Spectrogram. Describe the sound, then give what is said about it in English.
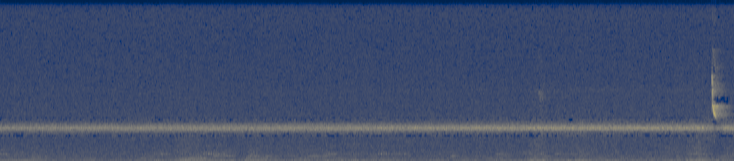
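Cicadas drone in the background, a steady, high-pitched buzz that holds unbroken for the whole stretch, with faint low rumbling and muffled activity underneath. “Cicadas in the background.”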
